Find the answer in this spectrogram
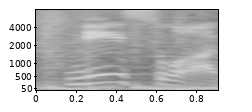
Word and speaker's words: niçoise: Niçoise.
